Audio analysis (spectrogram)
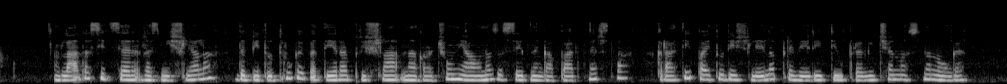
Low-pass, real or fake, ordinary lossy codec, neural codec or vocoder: none; real; none; none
